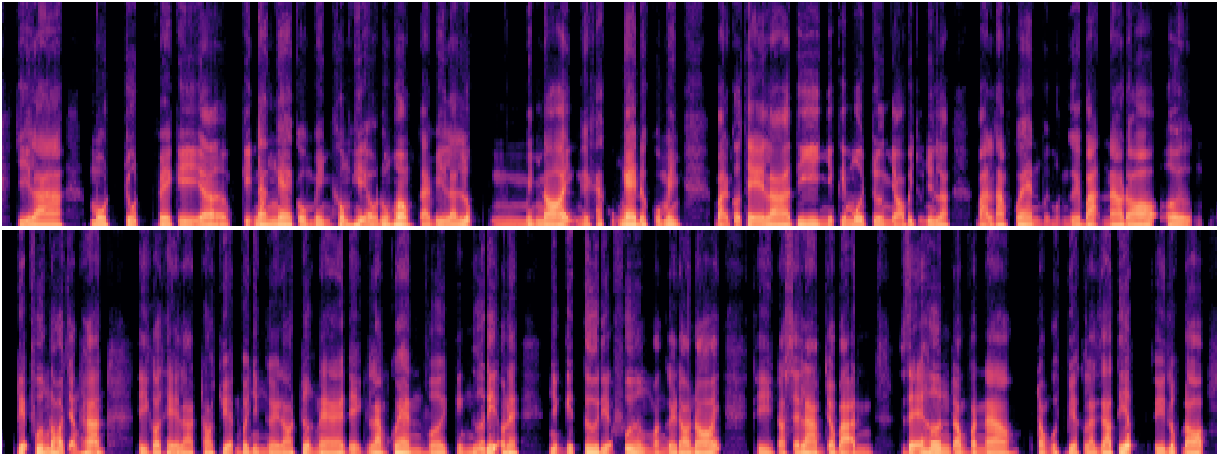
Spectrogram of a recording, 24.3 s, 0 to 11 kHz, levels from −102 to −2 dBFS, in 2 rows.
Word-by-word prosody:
chỉ 120 Hz, -1 st, 0 dB
là 110 Hz, -1 st, +2 dB, 0.3 s
một 120 Hz, -3 st, +2 dB
chút 210 Hz, +8 st, 0 dB, 0.2 s
về 115 Hz, -5 st, +2 dB
cái, 145 Hz, +6 st, -2 dB
a, 155 Hz, -1 st, +2 dB, 0.2 s
kỹ 155 Hz, -, -5 dB
năng 165 Hz, -4 st, +2 dB
nghe 160 Hz, 0 st, +4 dB
của 110 Hz, -7 st, -1 dB
mình 115 Hz, -1 st, -3 dB
không 155 Hz, +3 st, 0 dB
hiểu, 140 Hz, -1 st, +1 dB
đúng 140 Hz, +4 st, 0 dB
không? 175 Hz, -6 st, +7 dB
Tại 120 Hz, -3 st, -2 dB
vì 115 Hz, +2 st, -2 dB
là 110 Hz, 0 st, +1 dB
lúc 130 Hz, -, +2 dB, 0.5 s
mình 120 Hz, -2 st, -2 dB
nói 115 Hz, +1 st, +5 dB
người 120 Hz, -6 st, -6 dB
khác 175 Hz, -, -6 dB
cũng 185 Hz, -, -8 dB
nghe 175 Hz, -1 st, +8 dB
được 130 Hz, -5 st, 0 dB
của -, -, -4 dB
mình. 125 Hz, -2 st, +1 dB, 0.3 s
Bạn -, -, -2 dB
có -, -, -1 dB
thể 110 Hz, -, +3 dB
là 130 Hz, +1 st, +3 dB
đi 200 Hz, +2 st, +1 dB
những 200 Hz, +1 st, -5 dB
cái 240 Hz, -, -3 dB
môi 205 Hz, -3 st, +1 dB
trường 150 Hz, -4 st, -4 dB
nhỏ 120 Hz, -3 st, -4 dB
ví 170 Hz, -, -2 dB
dụ -, -, -20 dB
như 175 Hz, +2 st, -2 dB
là 160 Hz, -4 st, -1 dB, 0.3 s
bạn 120 Hz, -2 st, -4 dB
làm 130 Hz, 0 st, -1 dB
quen 180 Hz, +2 st, 0 dB
một -, -, -20 dB
người 125 Hz, 0 st, -5 dB
bạn 125 Hz, -1 st, 0 dB
nào 115 Hz, 0 st, +1 dB
đó 110 Hz, -2 st, +3 dB
ở -, -, +1 dB, 0.4 s
địa 140 Hz, -, +5 dB
phương 170 Hz, -1 st, +5 dB
đó 165 Hz, +6 st, +3 dB
chẳng -, -, -5 dB
hạn, 125 Hz, -1 st, +2 dB, 0.4 s
thì 120 Hz, -2 st, 0 dB
có 125 Hz, +4 st, +1 dB
thể 145 Hz, -, -1 dB
là 115 Hz, +1 st, -1 dB
trò 115 Hz, -, -1 dB
chuyện 130 Hz, +1 st, -2 dB
với 125 Hz, -2 st, 0 dB
những 150 Hz, +4 st, -5 dB
người 120 Hz, -6 st, -2 dB
đó 135 Hz, -, -1 dB
trước 225 Hz, +1 st, 0 dB
nè, 130 Hz, -4 st, +1 dB
để -, -, -3 dB
làm 115 Hz, 0 st, 0 dB
quen 160 Hz, +3 st, +3 dB
với 145 Hz, +1 st, -1 dB
cái 205 Hz, -, -5 dB
ngữ 185 Hz, +1 st, -3 dB
điệu 200 Hz, -, +4 dB
nè, 140 Hz, -2 st, +4 dB, 0.3 s
những 150 Hz, -1 st, -3 dB
cái 195 Hz, -, 0 dB
từ 145 Hz, -2 st, +6 dB
địa 130 Hz, -1 st, 0 dB
phương 175 Hz, -1 st, +2 dB
mà 115 Hz, -, -6 dB
người 115 Hz, -1 st, -2 dB
đó 125 Hz, +5 st, +2 dB
nói, 135 Hz, -4 st, +3 dB, 0.4 s
thì 105 Hz, -1 st, -1 dB
nó 105 Hz, -, -3 dB
sẽ 120 Hz, -, -2 dB
làm 120 Hz, -7 st, +3 dB
cho 130 Hz, +2 st, 0 dB
bạn 120 Hz, 0 st, -1 dB, 0.3 s
dễ 130 Hz, -, +2 dB
hơn 195 Hz, 0 st, +4 dB
trong 180 Hz, -1 st, -1 dB
phần 115 Hz, -1 st, -3 dB
nào 110 Hz, +2 st, +1 dB, 0.2 s
trong 120 Hz, +1 st, -3 dB
cái 145 Hz, -, -3 dB
việc 120 Hz, -6 st, -1 dB
là 110 Hz, -1 st, -1 dB
giao 130 Hz, +5 st, +2 dB
tiếp, 200 Hz, +10 st, +6 dB, 0.2 s
thì 115 Hz, -3 st, 0 dB
lúc 155 Hz, +7 st, -2 dB
đó -, -, +3 dB
130 Hz, 260 wpm, -24 LUFS, 120-165 Hz, 0.5 s, nghe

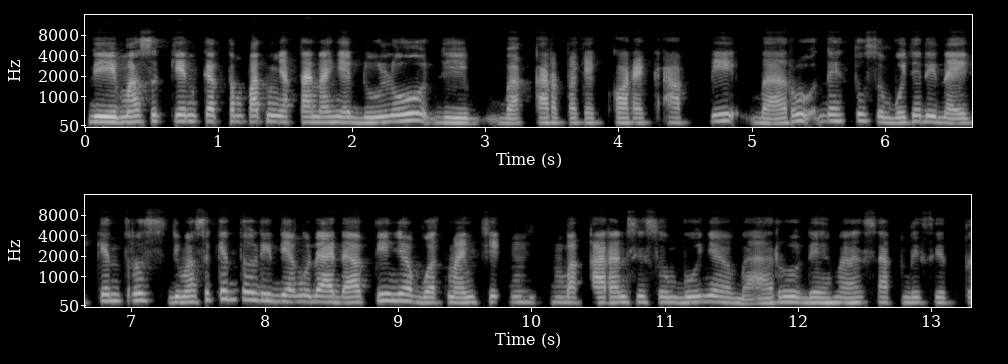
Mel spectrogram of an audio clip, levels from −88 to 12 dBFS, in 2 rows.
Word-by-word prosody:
dimasukin 185 Hz, +3 st, +6 dB
ke 200 Hz, -, +6 dB
tempat 190 Hz, 0 st, +2 dB
minyak 180 Hz, -2 st, +1 dB
tanahnya 175 Hz, 0 st, +5 dB
dulu, 200 Hz, +8 st, +4 dB
dibakar 150 Hz, 0 st, -1 dB
pakai 155 Hz, 0 st, -3 dB
korek 155 Hz, 0 st, 0 dB
api, 160 Hz, +7 st, -3 dB
baru 160 Hz, +7 st, -1 dB
deh 210 Hz, 0 st, -1 dB
tuh 220 Hz, -, -2 dB
sumbunya 165 Hz, +2 st, -2 dB
dinaikin 165 Hz, +5 st, 0 dB
terus 225 Hz, 0 st, -3 dB
dimasukin 185 Hz, +10 st, -1 dB
tuh 255 Hz, -, +1 dB
lidi 215 Hz, -2 st, -1 dB
yang 195 Hz, -, -3 dB
udah 185 Hz, -1 st, +3 dB
ada 170 Hz, -, 0 dB
apinya, 220 Hz, +4 st, 0 dB
buat 165 Hz, -1 st, -1 dB
mancing 175 Hz, 0 st, -3 dB
pembakaran 165 Hz, 0 st, 0 dB
si 180 Hz, +1 st, -4 dB
sumbunya, 175 Hz, +1 st, -2 dB
baru 155 Hz, +6 st, -3 dB, 0.2 s
deh 165 Hz, -1 st, 0 dB
masak 170 Hz, +1 st, -4 dB
di 165 Hz, 0 st, -4 dB
situ. 165 Hz, +1 st, -9 dB
175 Hz, 150 wpm, -24 LUFS, 160-195 Hz, 0.2 s, dimasukin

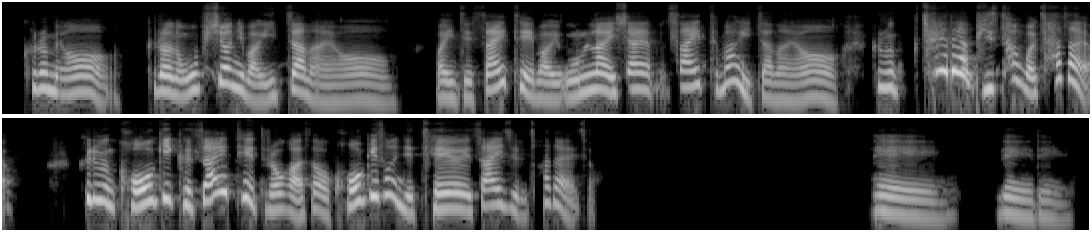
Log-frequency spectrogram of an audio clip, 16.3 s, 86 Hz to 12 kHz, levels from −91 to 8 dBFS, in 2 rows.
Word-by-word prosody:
그러면 230 Hz, -4 st, -1 dB, 0.3 s
그런 235 Hz, -3 st, +2 dB
옵션이 255 Hz, -, +1 dB
막 165 Hz, -, -1 dB
있잖아요. 160 Hz, -, -3 dB, 0.3 s
막 180 Hz, -, -2 dB
이제 180 Hz, +1 st, -5 dB
사이트에 255 Hz, -, 0 dB
막 175 Hz, -2 st, -2 dB
온라인 230 Hz, +7 st, +2 dB
샤 260 Hz, +2 st, 0 dB
사이트 285 Hz, -1 st, -2 dB
막 350 Hz, +6 st, -1 dB
있잖아요. 175 Hz, -, -5 dB, 0.2 s
그러면 280 Hz, -2 st, -2 dB, 0.2 s
최대한 285 Hz, -1 st, +6 dB
비슷한 265 Hz, +10 st, -2 dB
걸 215 Hz, -, +2 dB
찾아요. 400 Hz, -, 0 dB, 0.6 s
그러면 320 Hz, -6 st, +2 dB
거기 300 Hz, +7 st, +6 dB
그 260 Hz, -3 st, 0 dB
사이트에 365 Hz, -, +4 dB
들어 215 Hz, -3 st, -3 dB
가서 200 Hz, +1 st, -1 dB
거기서 375 Hz, -, +3 dB
인제 190 Hz, -, -1 dB
제 220 Hz, -2 st, +2 dB
사이즈를 255 Hz, -8 st, -2 dB
찾아야죠. 285 Hz, -2 st, -7 dB, 2.1 s
네. 165 Hz, -5 st, -5 dB, 0.3 s
네네. 160 Hz, -6 st, -9 dB
230 Hz, 285 characters per minute, -23 LUFS, 180-280 Hz, 2.1 s, 최대한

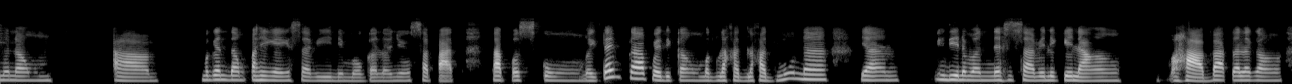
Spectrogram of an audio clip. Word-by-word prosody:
mo 205 Hz, -, -3 dB
ng, 190 Hz, -1 st, -1 dB, 0.9 s
um, 170 Hz, -1 st, +1 dB, 0.5 s
magandang 205 Hz, -1 st, 0 dB
pahinga 200 Hz, -2 st, +1 dB
'yong 190 Hz, -, -7 dB
sarili 175 Hz, -2 st, -5 dB
mo 165 Hz, -1 st, -7 dB
gano'n 165 Hz, +1 st, -6 dB
'yong 175 Hz, 0 st, -7 dB
sapat. -, -, +1 dB, 0.4 s
Tapos 190 Hz, 0 st, +2 dB
kung 175 Hz, -2 st, -6 dB
may 175 Hz, -1 st, -3 dB
time 335 Hz, +3 st, +4 dB
ka 265 Hz, -2 st, +6 dB
puwede 190 Hz, -3 st, +2 dB
kang 185 Hz, -1 st, -2 dB
maglakad-lakad 180 Hz, -1 st, -1 dB
muna, 235 Hz, -1 st, +1 dB, 0.4 s
'yan. 200 Hz, 0 st, +1 dB, 0.3 s
Hindi 215 Hz, -1 st, +3 dB
naman 195 Hz, -1 st, 0 dB
necessarily 190 Hz, -1 st, 0 dB
kailangang, 175 Hz, -2 st, +1 dB, 0.5 s
mahaba 180 Hz, +1 st, +7 dB
talagang 190 Hz, -1 st, 0 dB
190 Hz, 125 wpm, -23 LUFS, 175-200 Hz, 0.9 s, mahaba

